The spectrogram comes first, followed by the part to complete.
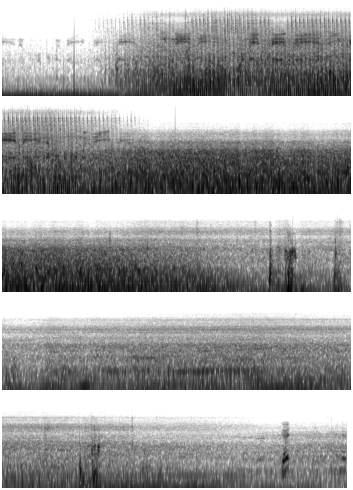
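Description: Car driving with wind and road noise in the cabin, a loud rush of wind from about two to six seconds in. The noise drops after about twelve seconds as the car slows, with a few sharp knocks, one about thirteen seconds in and one near the end.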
